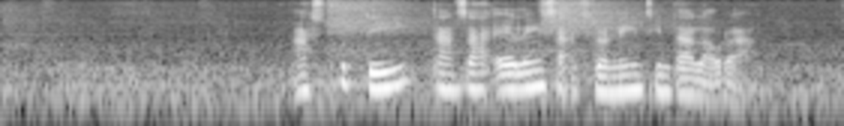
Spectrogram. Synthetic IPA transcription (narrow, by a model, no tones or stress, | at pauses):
ʔast̪ut̪it̪ansahelɪŋsa̰ʔd̥ʒ̥ɾɔ̤nɪŋt͡ʃint̪alaoɾa̰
